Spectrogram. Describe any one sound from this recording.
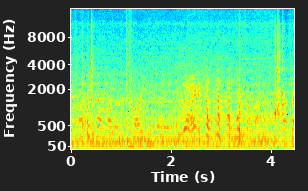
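A metal ladle clinks against a pot.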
